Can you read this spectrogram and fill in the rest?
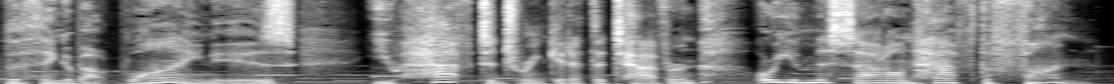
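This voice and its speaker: A man voicing a suave, teasing young gentleman in a video game cutscene, smooth and sardonic. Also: on the high side, very animated, moderate pace, over music.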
